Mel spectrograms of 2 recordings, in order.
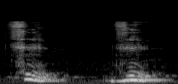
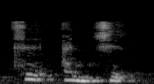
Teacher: the oral closure is removed slowly and an audible friction is heard. Ch, j. So these articulators are separated very slowly.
